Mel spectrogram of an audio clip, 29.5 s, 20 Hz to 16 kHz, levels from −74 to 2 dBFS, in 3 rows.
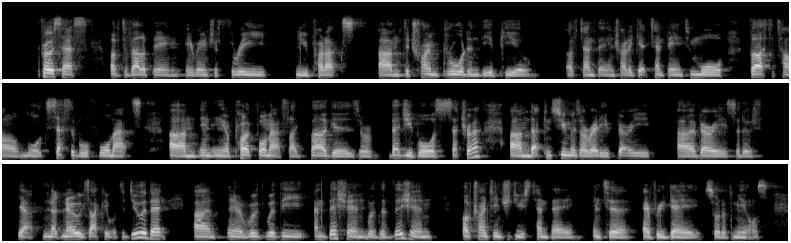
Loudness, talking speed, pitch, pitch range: -23 LUFS, 165 wpm, 125 Hz, 115-135 Hz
